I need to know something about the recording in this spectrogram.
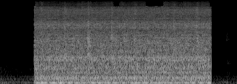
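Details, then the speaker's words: Corvette Z06 V8 idle: loud rough rumble with hard knocking underneath; engine knock, source (bearing, piston or lifter) not determined. "oh this is not a knock knock joke you've got some engine knock"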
